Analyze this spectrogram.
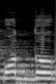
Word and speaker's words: পদ্য: জফলা শব্দের মধ্য বা শেষ বর্ণের সঙ্গে যদি থাকে এবং জফলা যদি শব্দের মধ্য বা শেষের বর্ণে থাকে তাহলে জফলাযুক্ত বর্ণের উচ্চারণ দ্বিত্ব হবে, মানে দুইবার হবে। সেক্ষেত্রে কি করতে হবে, যদি এরকম থাকে পদ্য বা গদ্য বা কথ্য তথ্য, যদি এরকম থাকে প্রত্যেকটি ক্ষেত্রেই কিন্তু আমরা জফলাযুক্ত বর্ণকে আমরা দুইবার উচ্চারণ করেছি।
